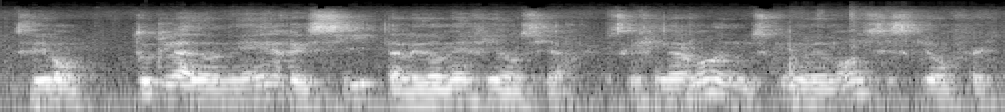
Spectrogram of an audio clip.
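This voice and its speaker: A man from Mexico gives a founder's pitch to a room, explaining in a loose, thinking-aloud way. His voice sits at an ordinary middle pitch. It is caught from a distance, with echo and steady background noise. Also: a little fast. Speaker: startup founder. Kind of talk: conference pitch talk. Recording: roomy, distant mic, audible room noise.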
